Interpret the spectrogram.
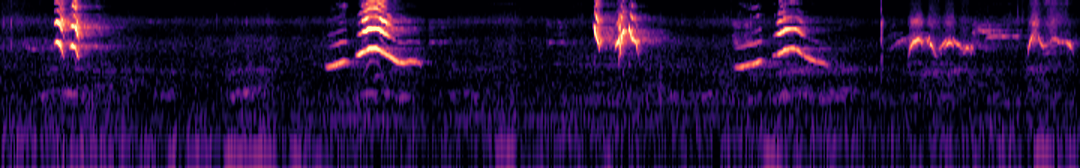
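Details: Oriental magpie-robin, a vigorous singing bird with a harsh-note song style, giving separated loud whistled phrases with sharp rising and falling sweeps at intervals of about a second, over a low steady background hum.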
